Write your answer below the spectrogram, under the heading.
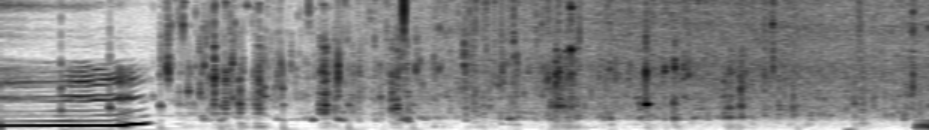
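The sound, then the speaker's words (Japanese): Lightly sparkling wine poured into a glass, a faint steady trickle with small splashes and drips that runs on for several seconds after a short tonal sound at the start. “よしよし、それではいよいよお主の持ってきたぶどう酒を注いで、”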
